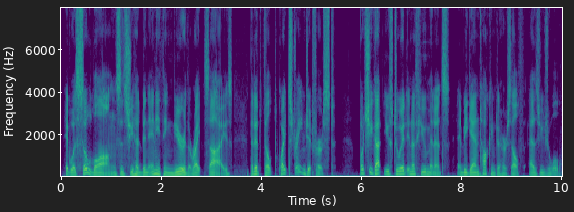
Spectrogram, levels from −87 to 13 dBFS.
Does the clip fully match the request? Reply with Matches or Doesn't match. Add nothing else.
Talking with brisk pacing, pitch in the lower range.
Matches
